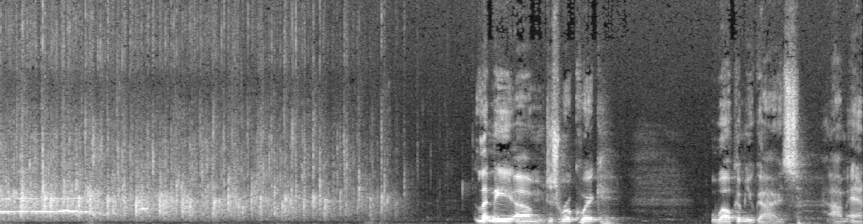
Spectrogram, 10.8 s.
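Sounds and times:
church congregation applause: 0.0s - 5.3s
speech: 6.0s - 7.8s, 9.0s - 10.7s.

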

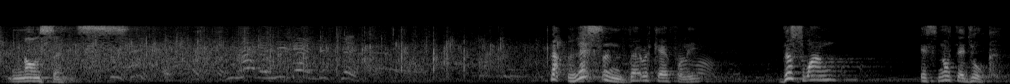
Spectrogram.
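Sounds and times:
crowd clapping: 0.0s - 6.6s
speech: 0.1s - 1.2s, 5.5s - 7.2s, 7.8s - 8.5s, 9.2s - 10.0s.

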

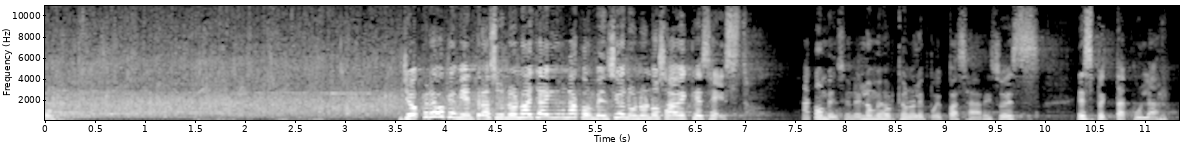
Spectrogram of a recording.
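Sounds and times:
speech: 0.0s - 0.3s, 3.6s - 11.3s
audience applause: 0.0s - 6.1s.

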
